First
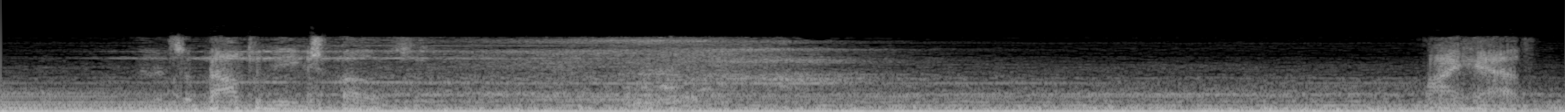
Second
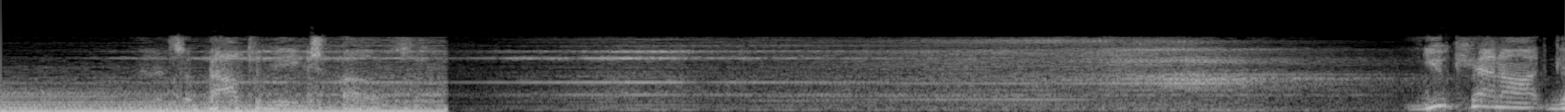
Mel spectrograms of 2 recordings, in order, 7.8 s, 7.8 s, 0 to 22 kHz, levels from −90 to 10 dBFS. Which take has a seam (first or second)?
first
